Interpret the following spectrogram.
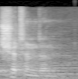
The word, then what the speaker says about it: Chittenden: Richard, how do you say Chittenden?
